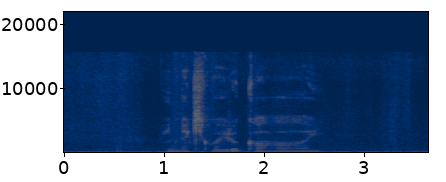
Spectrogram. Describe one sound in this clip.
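A young woman speaks briefly and softly close by.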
